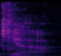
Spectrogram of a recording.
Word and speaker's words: cyaa: So I do that as well, where, because, you know, in Jamaica we don't say can't, we say can't.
